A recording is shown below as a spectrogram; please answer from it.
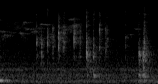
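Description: Keys clack on a computer keyboard while accounting software entries are made, a quiet, close run of irregular taps with a few firmer strokes like the enter key, and no talking.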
